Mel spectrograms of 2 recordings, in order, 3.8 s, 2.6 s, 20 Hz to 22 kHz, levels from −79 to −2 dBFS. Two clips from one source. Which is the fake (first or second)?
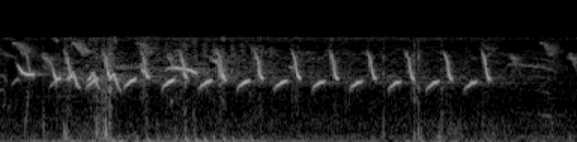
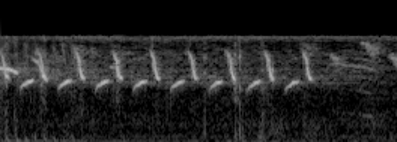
second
